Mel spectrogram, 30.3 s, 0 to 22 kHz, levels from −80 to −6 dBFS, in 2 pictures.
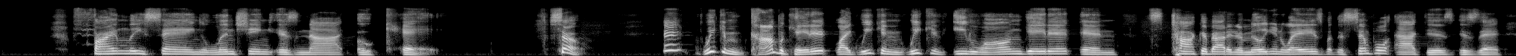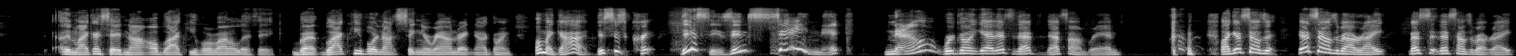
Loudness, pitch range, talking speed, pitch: -20 LUFS, 135-185 Hz, 165 wpm, 155 Hz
